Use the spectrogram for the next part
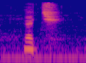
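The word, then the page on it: gech: Teotitlán del Valle Zapotec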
